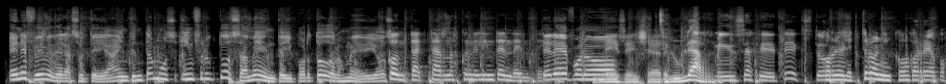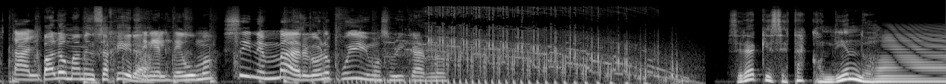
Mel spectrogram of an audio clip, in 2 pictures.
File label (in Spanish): Spot; Sin Techo fm De La Azotea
